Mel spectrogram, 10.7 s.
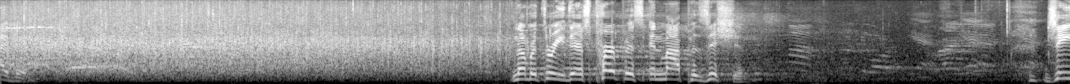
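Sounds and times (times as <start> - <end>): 
speech: 0.0 - 0.5, 5.1 - 7.7, 10.3 - 10.7
audience clapping: 0.0 - 5.6.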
